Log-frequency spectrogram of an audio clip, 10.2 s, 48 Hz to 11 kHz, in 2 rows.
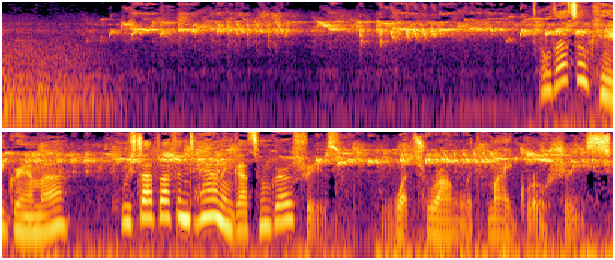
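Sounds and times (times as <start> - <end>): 
low rumble: 0.0 - 1.0
birds chirping and squawking: 0.7 - 10.1
speech: 4.5 - 10.1.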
